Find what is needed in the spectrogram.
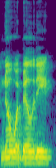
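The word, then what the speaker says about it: Know Ability: So it sounds like No Ability, but it's spelled K-N-O-W ability.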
